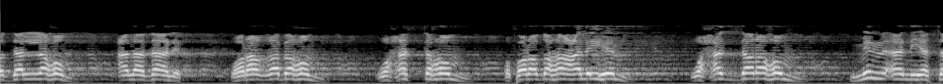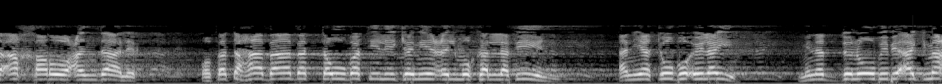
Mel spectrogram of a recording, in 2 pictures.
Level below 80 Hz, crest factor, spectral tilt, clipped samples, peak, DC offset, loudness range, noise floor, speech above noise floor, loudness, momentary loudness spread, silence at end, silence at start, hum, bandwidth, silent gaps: -56 dBFS; 12 dB; -3 dB/octave; under 0.1%; 0 dBFS; 0.7%; 2 LU; -35 dBFS; 25 dB; -11 LUFS; 19 LU; 0 s; 0 s; none; 6.6 kHz; none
